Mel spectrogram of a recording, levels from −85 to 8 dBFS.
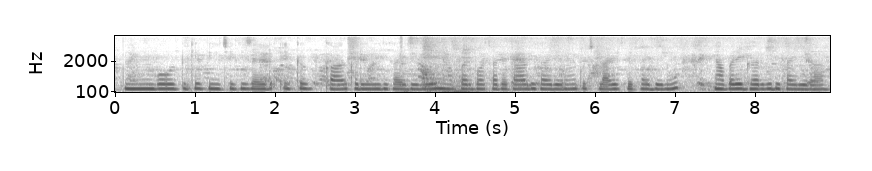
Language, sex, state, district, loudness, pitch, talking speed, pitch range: Hindi, female, Goa, North and South Goa, -33 LUFS, 240 Hz, 255 wpm, 230-245 Hz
